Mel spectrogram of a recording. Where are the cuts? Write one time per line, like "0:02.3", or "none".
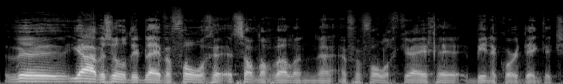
none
